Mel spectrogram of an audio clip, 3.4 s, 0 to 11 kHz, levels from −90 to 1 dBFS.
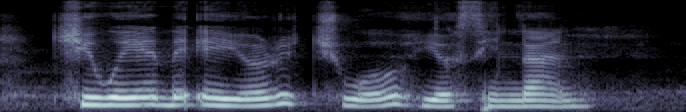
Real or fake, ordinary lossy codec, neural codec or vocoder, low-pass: fake; none; vocoder, 22.05 kHz, 80 mel bands, Vocos; none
